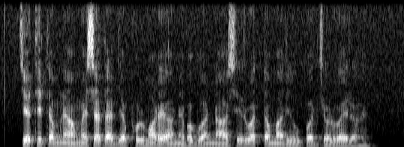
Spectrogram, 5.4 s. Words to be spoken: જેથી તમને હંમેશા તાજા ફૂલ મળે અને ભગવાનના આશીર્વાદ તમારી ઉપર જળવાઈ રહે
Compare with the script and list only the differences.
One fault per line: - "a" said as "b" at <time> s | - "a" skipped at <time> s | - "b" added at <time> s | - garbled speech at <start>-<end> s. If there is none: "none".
none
